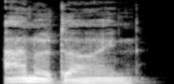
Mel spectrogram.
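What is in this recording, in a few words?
"anodyne", British English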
